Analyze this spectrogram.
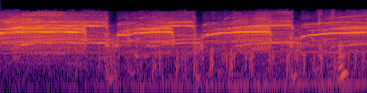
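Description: A pig squeals loudly and almost without pause, shrill drawn-out cries coming in four long bursts that rise and fall in pitch, with no voices present.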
